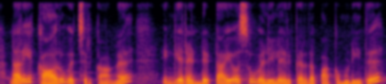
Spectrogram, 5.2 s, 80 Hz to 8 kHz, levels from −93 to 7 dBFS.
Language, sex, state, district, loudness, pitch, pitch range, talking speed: Tamil, female, Tamil Nadu, Nilgiris, -15 LUFS, 230 Hz, 215-250 Hz, 115 wpm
